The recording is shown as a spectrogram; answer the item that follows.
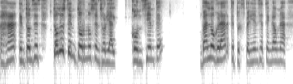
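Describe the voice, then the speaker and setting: A woman's animated voice with ordinary pitch variation, big swings in loudness and long, frequent pauses, dry and close with no echo. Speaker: tourism trainer. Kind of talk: webinar lecture. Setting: online webinar. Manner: fast.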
